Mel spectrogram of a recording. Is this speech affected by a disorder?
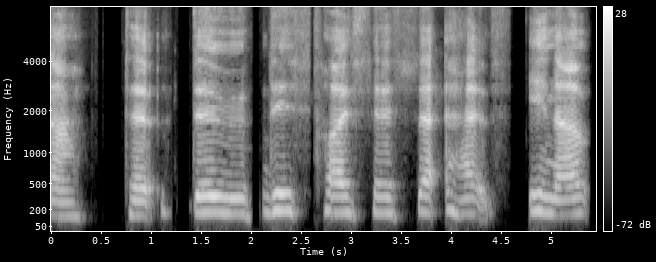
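Yes: athetoid spastic cerebral palsy.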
